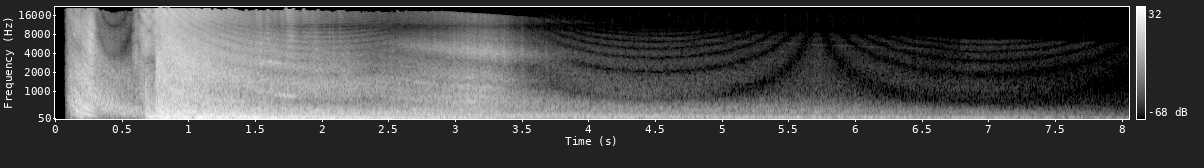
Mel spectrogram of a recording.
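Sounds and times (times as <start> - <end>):
flying shrapnel: 0.1 - 3.9
bomb explosion: 0.1 - 6.1.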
